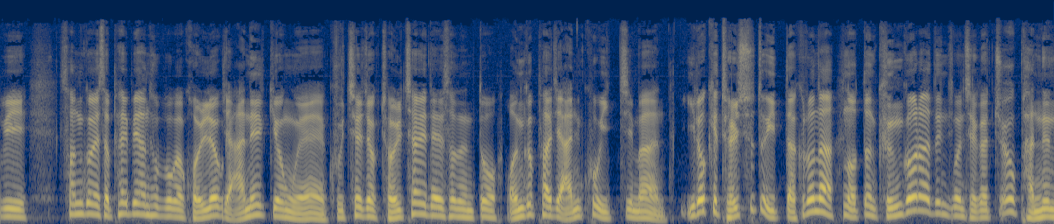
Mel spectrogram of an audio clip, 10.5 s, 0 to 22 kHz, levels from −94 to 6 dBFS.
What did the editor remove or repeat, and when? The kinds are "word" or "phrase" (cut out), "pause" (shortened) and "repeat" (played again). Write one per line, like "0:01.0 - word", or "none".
0:02.2 - word
0:05.0 - pause
0:06.7 - pause
0:08.4 - word
0:09.5 - word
